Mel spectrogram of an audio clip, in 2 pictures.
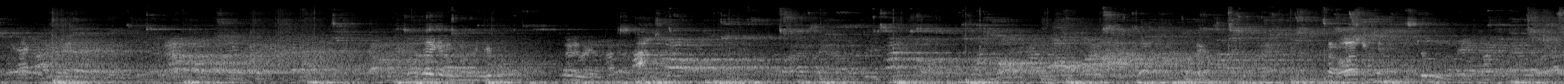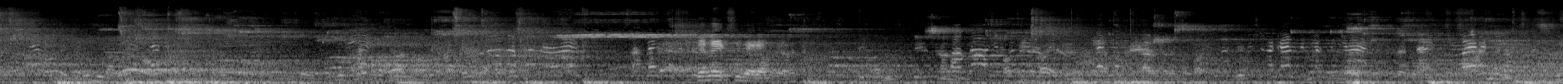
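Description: Pickup basketball game on a hardwood court: the ball bouncing and dribbling, with sneakers squeaking and players calling out. A high whistle-like tone is held for about a second and a half a little past the middle.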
